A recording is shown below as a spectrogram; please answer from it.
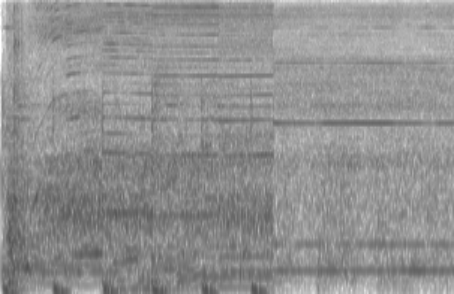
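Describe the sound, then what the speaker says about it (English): A handheld router cutting wood freehand on a big work table, a loud, steady high-pitched whine with rhythmic dips as the bit bites into the wood, then a slightly lower steady run. "it's my first freehand with the router ever"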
